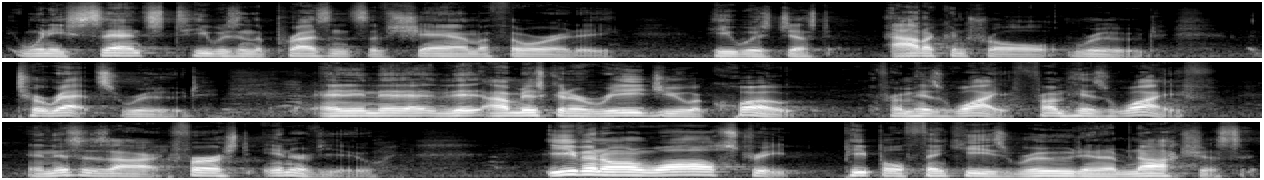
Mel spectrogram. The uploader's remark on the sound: Writers on a New England Stage. Recorded live at The Music Hall in Portsmouth, NH in 2010. This archive program may still contain broadcast elements from the time it aired.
